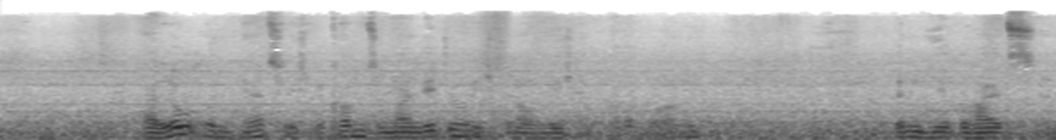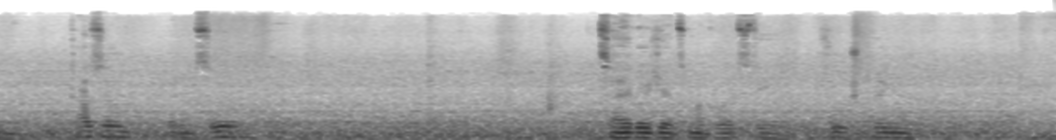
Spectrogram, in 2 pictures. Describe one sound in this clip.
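A man talks calmly, close by.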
